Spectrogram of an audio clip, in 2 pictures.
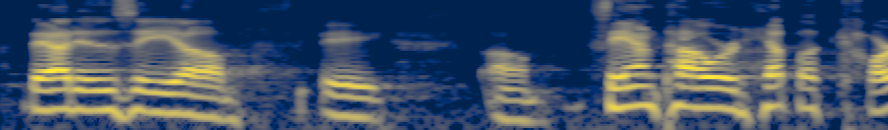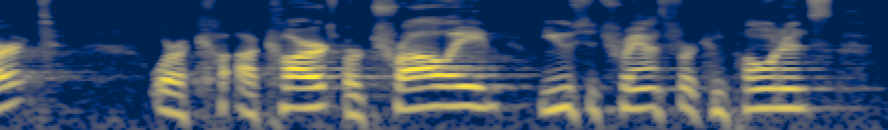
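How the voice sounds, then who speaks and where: A fairly high-pitched man with an American accent and ordinary pitch variation, in a very clean recording with a silent background. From United States. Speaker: contamination control consultant. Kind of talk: conference presentation. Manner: frequent filler words and hesitations.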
